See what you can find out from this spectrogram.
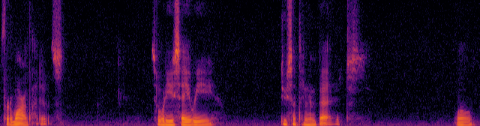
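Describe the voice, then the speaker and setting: Man acting a deep, husky, flirtatious mafia boss. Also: steady tone. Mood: seductive, amused. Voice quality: husky, low. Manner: slow, teasing, courteous, softly chuckling. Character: suave dominant flirtatious male mafia boss. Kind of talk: intimate audio roleplay addressed to the listener.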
